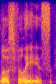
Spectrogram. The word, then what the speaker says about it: Los Feliz: called Los phiz and I call it Los phiz because you know Feliz Navidad that's the that's the you know everyone knows how to pronounce Feliz it's Spanish word La people uh I guess La people say Los FIS Los felis and then and then and then you say Los Feliz and they look at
